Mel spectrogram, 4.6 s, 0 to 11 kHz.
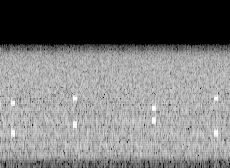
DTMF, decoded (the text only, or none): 2 9 * 3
